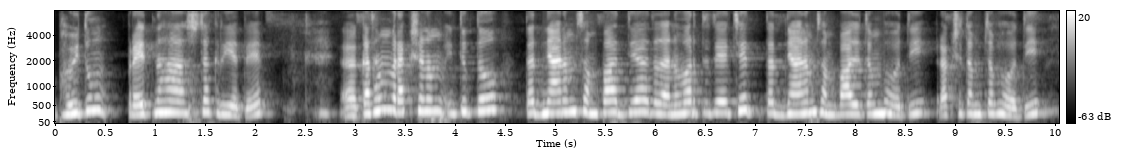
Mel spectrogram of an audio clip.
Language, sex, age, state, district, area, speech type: Sanskrit, female, 18-30, Karnataka, Bagalkot, urban, spontaneous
